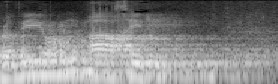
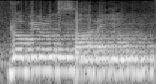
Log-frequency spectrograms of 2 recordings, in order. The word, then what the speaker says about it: রবিউল আখির: 4 নম্বর মাস হলো রবিউল আখির। যদি বিশুদ্ধ আরবি উচ্চারণটা বলতে চান আপনি, সেটা হলো রবিউল আখির। রবিউল সানি লেখা হয়, বলা হয়,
